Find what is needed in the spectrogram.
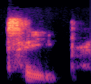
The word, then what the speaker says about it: Teape: It's T-E-A-P-E, Teep.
